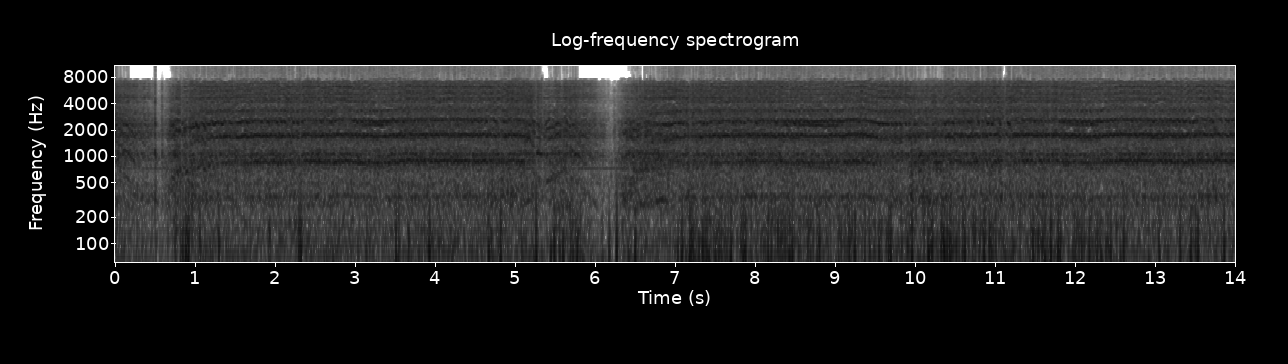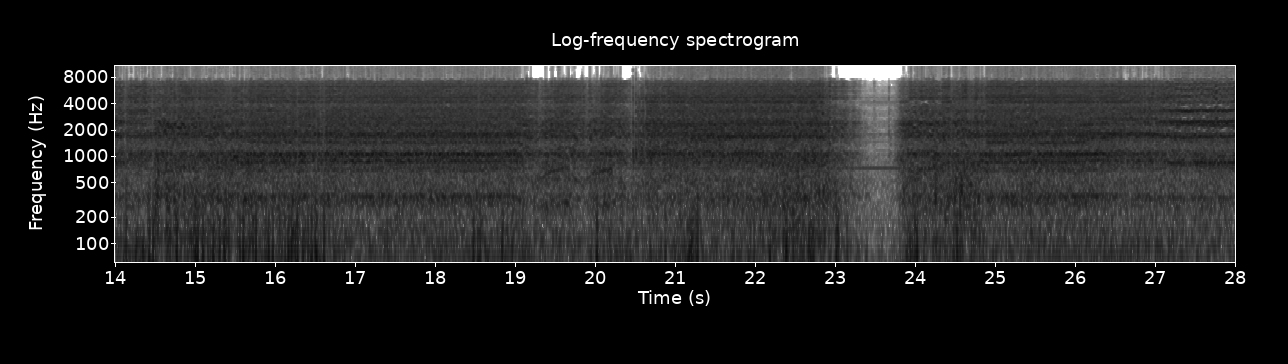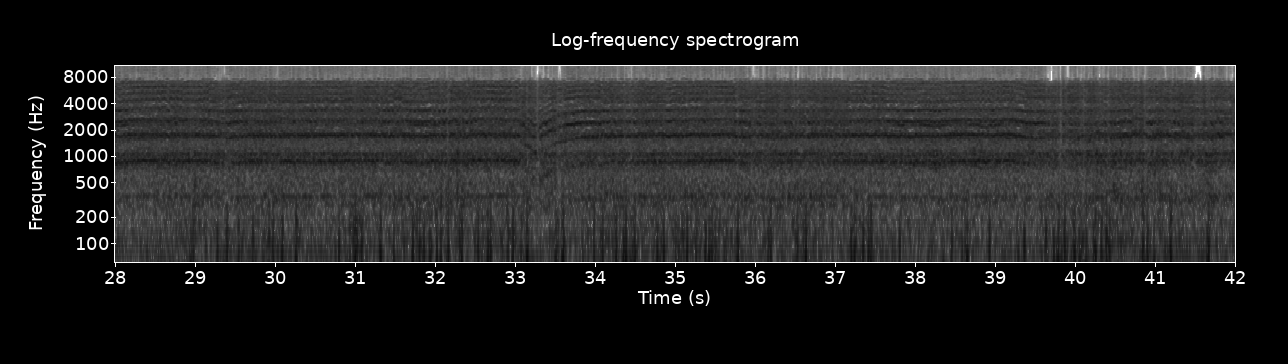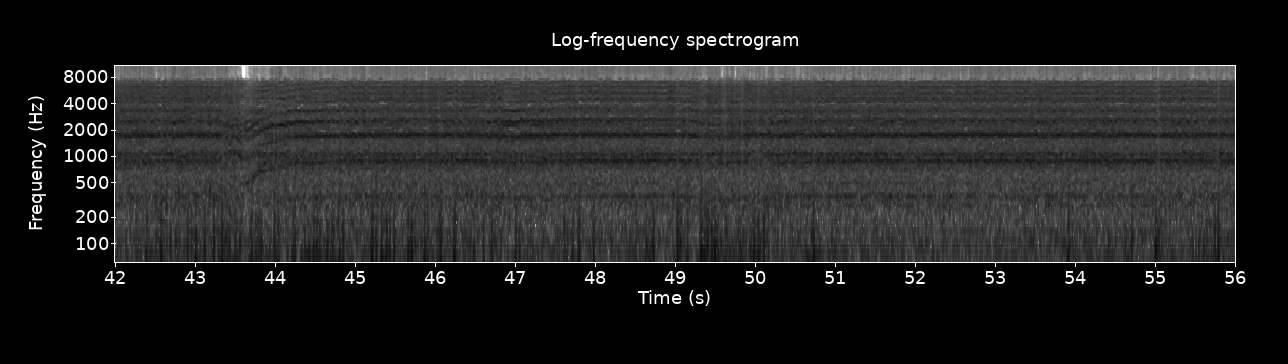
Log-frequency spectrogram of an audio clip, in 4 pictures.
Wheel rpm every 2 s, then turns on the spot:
150, 230, 170, 160, 220, 230, 230, 220, 210, 180, 160, 120, 180, 220, 230, 230, 200, 230, 230, 220, 220, 210, 210, 220, 230, 230, 230, 230.
none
